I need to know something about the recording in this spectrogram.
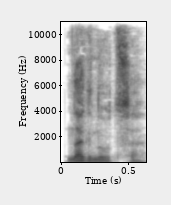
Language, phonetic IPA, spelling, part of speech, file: Russian, [nɐɡˈnut͡sːə], нагнуться, verb, Ru-нагнуться.ogg
- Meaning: 1. to stoop, to bend down, to bow 2. passive of нагну́ть (nagnútʹ)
